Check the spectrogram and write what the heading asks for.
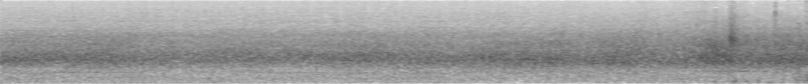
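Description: Steady outdoor background rush with no distinct events: an even, unchanging noise with no clear engine note or clicks.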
